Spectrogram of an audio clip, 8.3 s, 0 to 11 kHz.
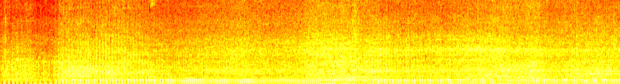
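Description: KTM 690 single-cylinder motorcycle engine running under way, its pitch dipping briefly about halfway through before it settles again.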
